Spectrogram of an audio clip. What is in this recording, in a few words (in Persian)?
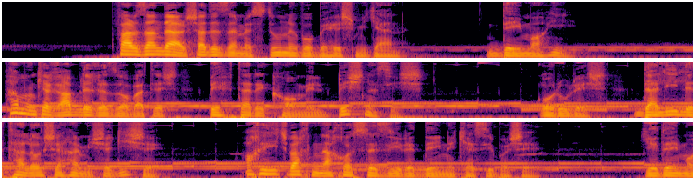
دکلمه متولدین دی ماه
